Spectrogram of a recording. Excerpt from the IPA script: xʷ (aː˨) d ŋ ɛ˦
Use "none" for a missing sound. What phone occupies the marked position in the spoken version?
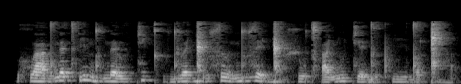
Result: aː˨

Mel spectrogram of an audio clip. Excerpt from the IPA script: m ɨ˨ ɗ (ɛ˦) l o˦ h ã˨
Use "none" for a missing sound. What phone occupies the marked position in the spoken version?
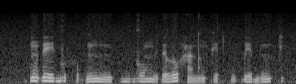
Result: ə˦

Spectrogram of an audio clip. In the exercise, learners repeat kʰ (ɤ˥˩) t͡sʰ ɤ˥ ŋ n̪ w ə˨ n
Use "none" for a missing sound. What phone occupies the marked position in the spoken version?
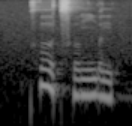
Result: ɤ˥˩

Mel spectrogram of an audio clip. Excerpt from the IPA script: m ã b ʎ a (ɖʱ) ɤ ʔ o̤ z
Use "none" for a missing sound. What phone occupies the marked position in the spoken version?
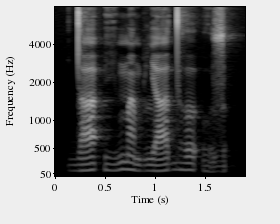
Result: dʱ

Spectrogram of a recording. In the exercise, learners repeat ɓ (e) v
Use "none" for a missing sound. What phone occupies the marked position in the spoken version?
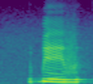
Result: e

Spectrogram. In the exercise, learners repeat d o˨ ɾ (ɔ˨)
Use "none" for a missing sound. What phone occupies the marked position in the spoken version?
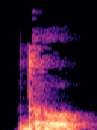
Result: o˨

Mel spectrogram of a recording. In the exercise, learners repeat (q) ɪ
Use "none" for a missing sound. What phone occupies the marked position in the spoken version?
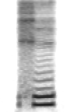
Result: x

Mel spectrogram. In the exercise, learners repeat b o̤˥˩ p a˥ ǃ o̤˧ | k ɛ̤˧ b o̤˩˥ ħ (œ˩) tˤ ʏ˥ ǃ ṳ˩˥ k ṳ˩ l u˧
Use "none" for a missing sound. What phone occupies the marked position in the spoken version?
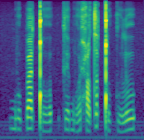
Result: ɛ˩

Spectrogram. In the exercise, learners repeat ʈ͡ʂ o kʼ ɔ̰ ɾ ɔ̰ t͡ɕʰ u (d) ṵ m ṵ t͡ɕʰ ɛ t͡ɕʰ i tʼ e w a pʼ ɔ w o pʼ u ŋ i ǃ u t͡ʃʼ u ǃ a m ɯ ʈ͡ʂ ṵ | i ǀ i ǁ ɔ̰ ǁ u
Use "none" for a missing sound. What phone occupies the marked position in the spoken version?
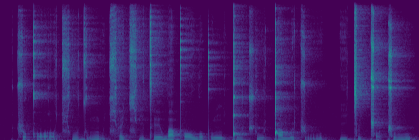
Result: d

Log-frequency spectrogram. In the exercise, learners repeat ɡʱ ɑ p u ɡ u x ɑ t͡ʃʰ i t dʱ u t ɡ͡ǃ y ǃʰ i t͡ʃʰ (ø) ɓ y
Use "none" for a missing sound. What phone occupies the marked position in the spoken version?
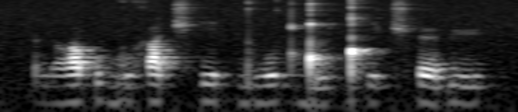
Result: ø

